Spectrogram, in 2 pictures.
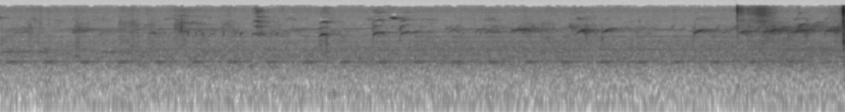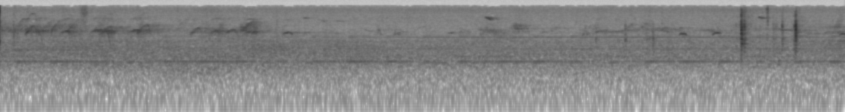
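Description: Outdoor background noise with small birds chirping faintly throughout and a faint steady tone under it. One sharp click about halfway through and two more near the end.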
